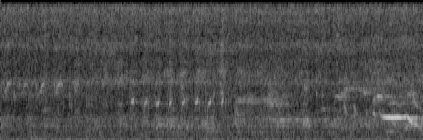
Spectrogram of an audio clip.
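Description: Birds calling faintly over a low steady background noise: a quick run of short, high chirps about a second and a half in, and a louder call near the end.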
